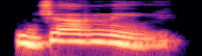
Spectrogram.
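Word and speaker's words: journey: को ई की मात्रा पढ़ेंगे, ऐसे देखिए, ऐसे जर्नी, आप आराम से इसको ऐसे भी लिख सकते हैं आसानी से, जर्नी।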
